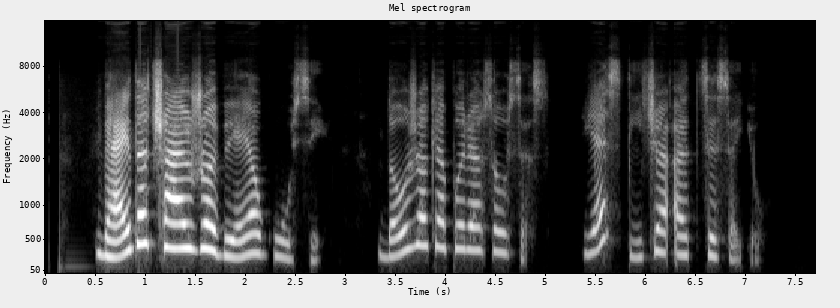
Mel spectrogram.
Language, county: Lithuanian, Klaipėda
